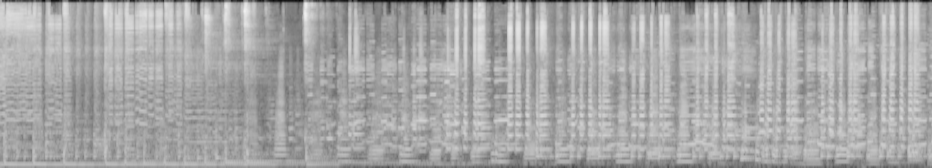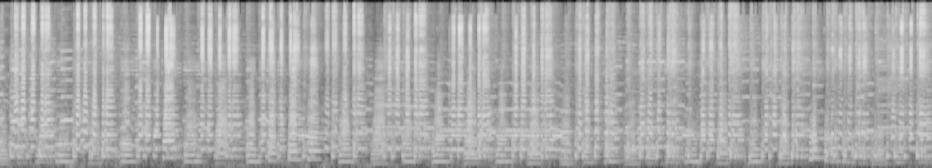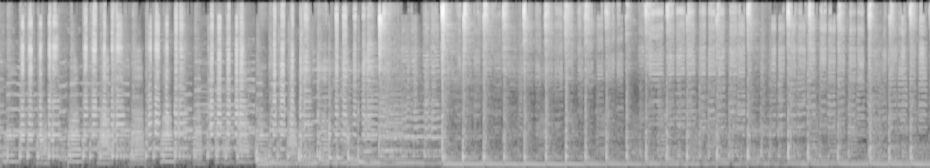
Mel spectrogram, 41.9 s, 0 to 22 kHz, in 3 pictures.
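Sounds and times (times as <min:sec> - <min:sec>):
steady drum beat: 0:00.0 - 0:05.2, 0:26.6 - 0:41.9
brass band playing: 0:00.0 - 0:41.9.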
